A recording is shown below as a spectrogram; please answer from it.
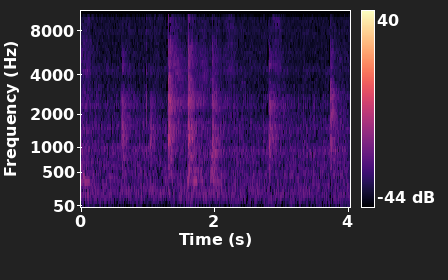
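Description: Chalk writing on a chalkboard, forming digits and plus-minus signs: about six short, sharp taps and strokes at uneven intervals.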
